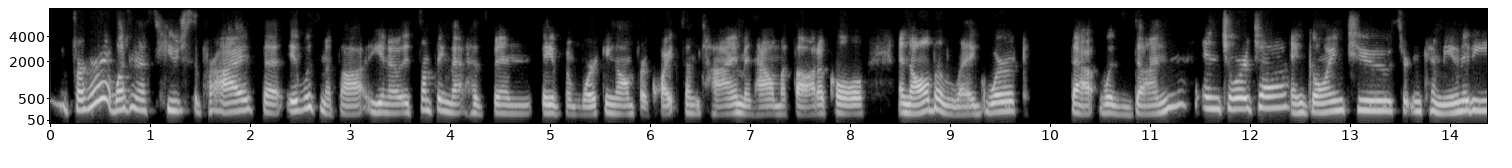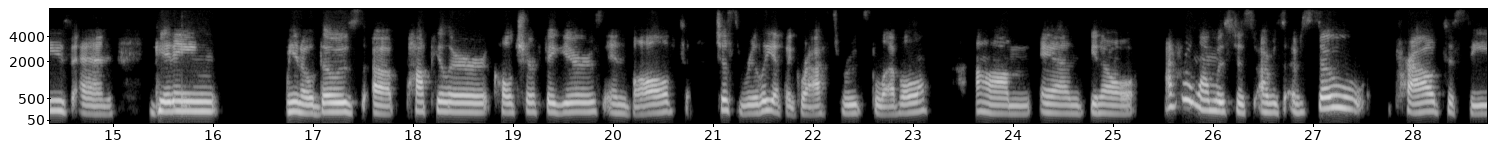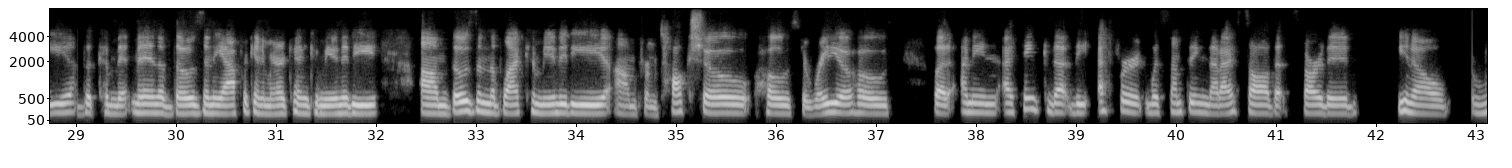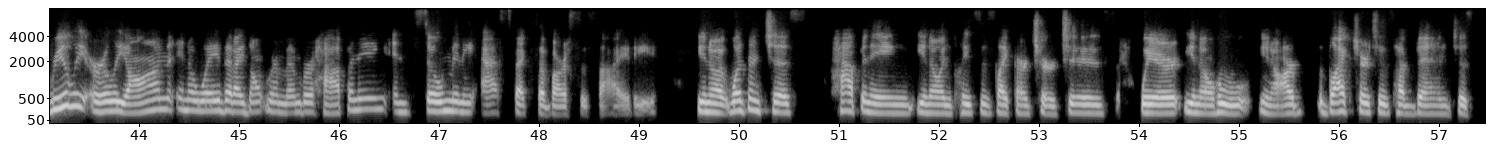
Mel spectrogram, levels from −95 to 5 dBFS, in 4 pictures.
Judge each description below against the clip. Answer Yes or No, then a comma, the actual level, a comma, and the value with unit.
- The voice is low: No, high, 190 Hz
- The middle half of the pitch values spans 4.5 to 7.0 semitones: No, average, 3.5 semitones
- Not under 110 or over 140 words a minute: No, average, 165 wpm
